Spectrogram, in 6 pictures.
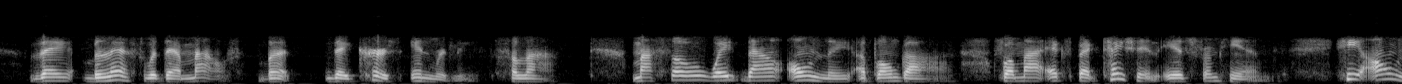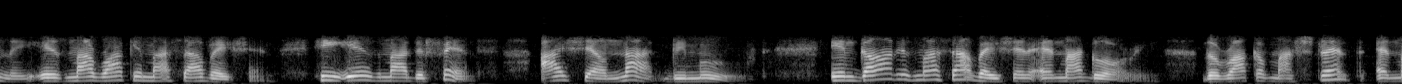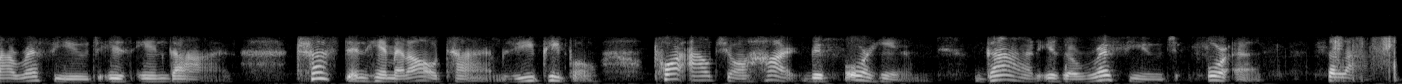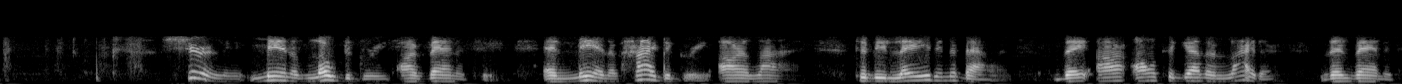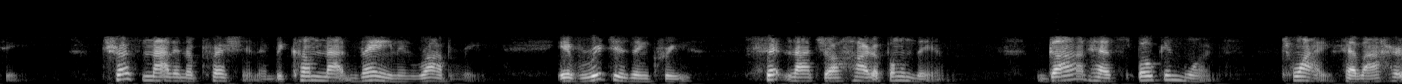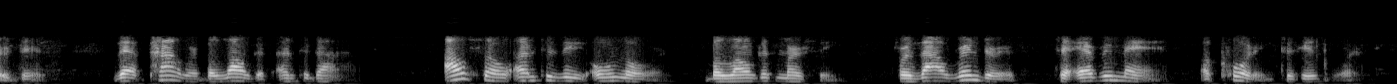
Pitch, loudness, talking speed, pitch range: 165 Hz, -20 LUFS, 110 wpm, 145-195 Hz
